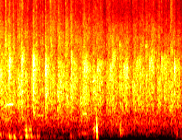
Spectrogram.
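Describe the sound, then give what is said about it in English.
A crowd claps steadily, a dense, continuous patter of many hands filling the space at moderate volume, with no voices standing out. “Hey, can we give these guys a round of applause?”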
